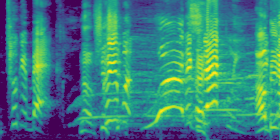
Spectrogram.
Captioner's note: crowd oohing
